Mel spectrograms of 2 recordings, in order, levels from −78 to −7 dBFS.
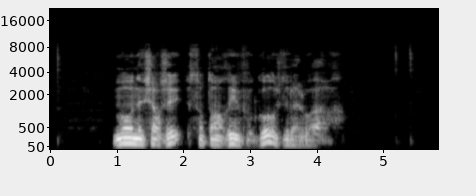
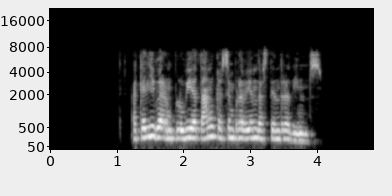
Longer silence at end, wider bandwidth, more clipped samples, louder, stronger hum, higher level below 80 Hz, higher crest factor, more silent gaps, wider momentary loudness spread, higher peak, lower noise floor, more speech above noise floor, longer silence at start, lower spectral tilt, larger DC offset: first, 1.5 s vs 0.8 s; about the same, 8.2 kHz vs 8 kHz; neither; second, -22 LUFS vs -16 LUFS; neither; first, -52 dBFS vs -62 dBFS; about the same, 18 dB vs 16 dB; neither; first, 15 LU vs 10 LU; second, -6 dBFS vs -2 dBFS; second, -78 dBFS vs -86 dBFS; second, 57 dB vs 71 dB; second, 0.95 s vs 1.25 s; first, -7 dB/octave vs -4.5 dB/octave; neither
